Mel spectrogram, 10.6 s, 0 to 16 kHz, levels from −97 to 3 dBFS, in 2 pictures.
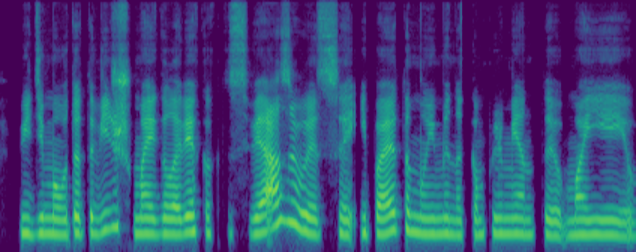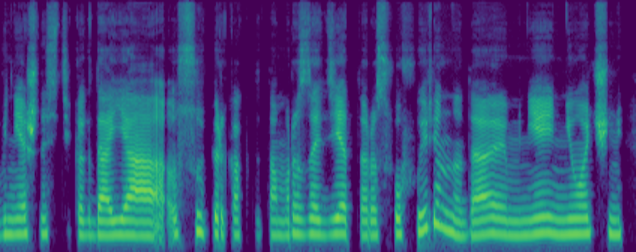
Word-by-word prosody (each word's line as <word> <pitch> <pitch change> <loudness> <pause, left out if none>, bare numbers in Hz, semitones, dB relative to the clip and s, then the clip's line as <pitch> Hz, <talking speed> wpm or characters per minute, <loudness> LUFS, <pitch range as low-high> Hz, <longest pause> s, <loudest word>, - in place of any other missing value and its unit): видимо, 190 -1 0
вот 180 +2 -1
это, 200 0 0
видишь, 235 +7 0
в - - -47
моей 190 0 +2
голове 185 +2 +3
как-то 195 -1 -11
связывается, 205 - +3
и 195 +3 -3
поэтому 205 +2 +2
именно 185 -1 -2
комплименты 185 -1 -3
моей 175 0 -1
внешности, 185 +2 -2
когда 175 -1 0
я 170 -1 +4
супер 195 -3 -3
как-то 175 -1 -9
там 175 -1 -5
разодета, 185 -1 -1
расфуфырена, 210 - -2
да, 180 +3 +1
мне 180 +4 +1
не 180 0 0
очень, 185 -1 0
185 Hz, 145 wpm, -23 LUFS, 180-195 Hz, -, я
